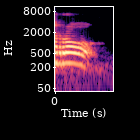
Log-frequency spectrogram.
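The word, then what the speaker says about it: ρ: = rouge Ha ini Rodja yang seperti huruf P ini membacanya rok nih huruf-huruf Yunani rogero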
